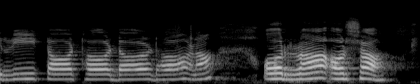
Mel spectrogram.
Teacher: इन सभी के उच्चारण में आपकी जीवा का आगे का भाग जो है वो दांत के ऊपर वाले भाग से टच करेगा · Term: मूर्धन्य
